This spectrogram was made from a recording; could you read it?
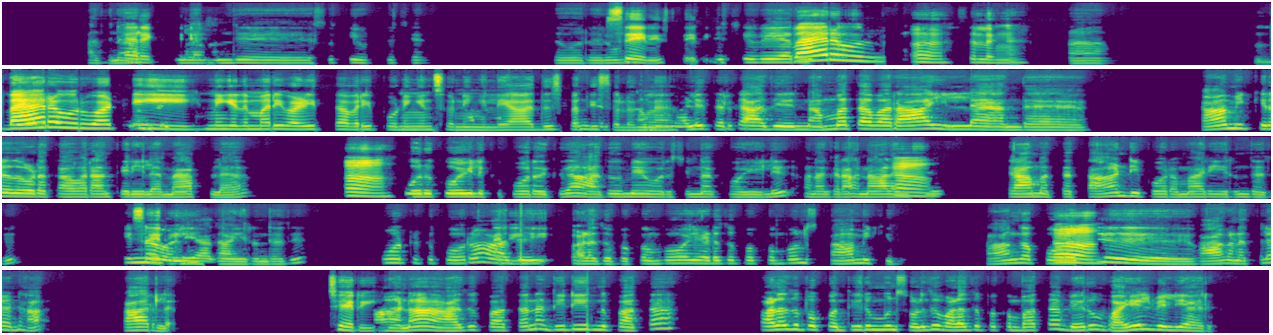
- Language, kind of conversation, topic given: Tamil, podcast, வழி தெரியாமல் திசைத் தவறியதால் ஏற்பட்ட ஒரு வேடிக்கையான குழப்பத்தை நீங்கள் நகைச்சுவையாகச் சொல்ல முடியுமா?
- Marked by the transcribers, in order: static; other background noise; drawn out: "வந்து"; distorted speech; other noise; unintelligible speech; unintelligible speech; "அது" said as "அதுஸ்"; unintelligible speech; in English: "மேப்ல"; tapping; drawn out: "போறது"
